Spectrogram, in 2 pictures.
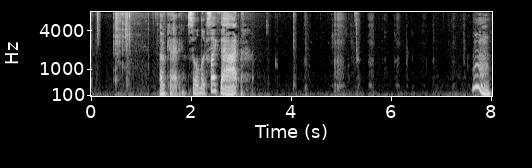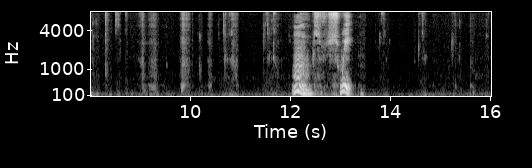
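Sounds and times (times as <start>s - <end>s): crunching and chewing biscuit: 0.0s - 1.4s, 3.2s - 12.0s, 13.4s - 16.0s.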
